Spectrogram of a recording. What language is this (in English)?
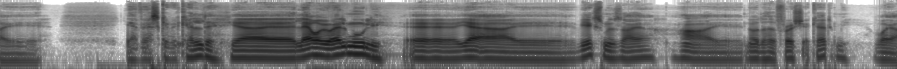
Danish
